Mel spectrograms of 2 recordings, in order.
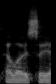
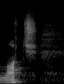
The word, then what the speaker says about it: Locke: hope i'm pronouncing that it's loch it's hopefully it's not lodge which i doubt it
